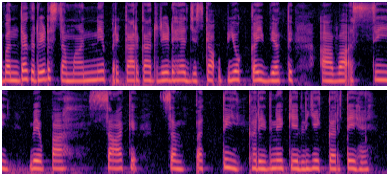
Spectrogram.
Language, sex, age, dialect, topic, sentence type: Hindi, female, 46-50, Kanauji Braj Bhasha, banking, statement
